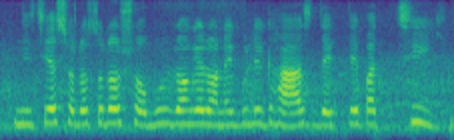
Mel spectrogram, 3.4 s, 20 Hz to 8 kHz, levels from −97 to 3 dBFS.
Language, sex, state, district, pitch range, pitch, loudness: Bengali, female, West Bengal, Alipurduar, 255-275 Hz, 265 Hz, -18 LUFS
